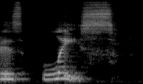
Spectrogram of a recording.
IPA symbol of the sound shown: s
